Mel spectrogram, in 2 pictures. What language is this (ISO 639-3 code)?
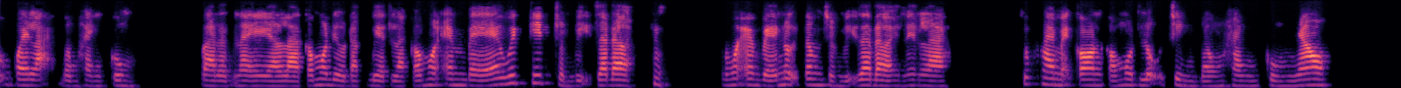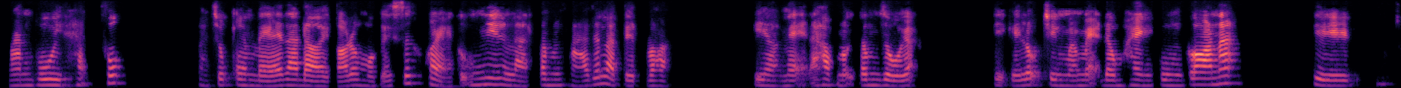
vie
